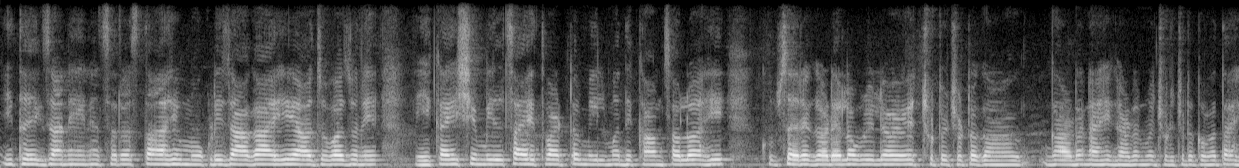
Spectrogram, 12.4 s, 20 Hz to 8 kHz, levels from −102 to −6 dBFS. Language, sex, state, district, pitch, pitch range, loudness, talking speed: Marathi, female, Maharashtra, Chandrapur, 215 Hz, 205-220 Hz, -21 LUFS, 160 wpm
